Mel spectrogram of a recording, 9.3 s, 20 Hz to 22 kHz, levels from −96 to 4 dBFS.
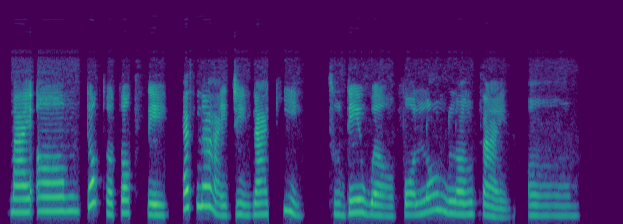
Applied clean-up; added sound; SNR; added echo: none; none; none; none.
